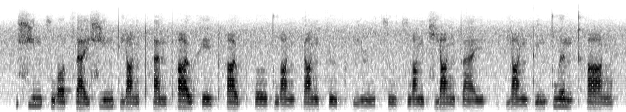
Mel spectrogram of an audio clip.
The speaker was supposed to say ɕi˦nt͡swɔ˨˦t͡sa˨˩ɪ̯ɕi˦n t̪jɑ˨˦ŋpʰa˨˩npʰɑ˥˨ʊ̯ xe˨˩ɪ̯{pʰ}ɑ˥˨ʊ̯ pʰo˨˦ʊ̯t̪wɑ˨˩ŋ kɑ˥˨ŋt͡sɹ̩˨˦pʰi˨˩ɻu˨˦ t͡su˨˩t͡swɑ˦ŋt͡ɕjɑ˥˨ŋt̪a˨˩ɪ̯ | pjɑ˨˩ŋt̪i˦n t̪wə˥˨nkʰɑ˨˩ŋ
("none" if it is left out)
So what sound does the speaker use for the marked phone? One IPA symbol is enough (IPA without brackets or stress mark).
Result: pʰ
